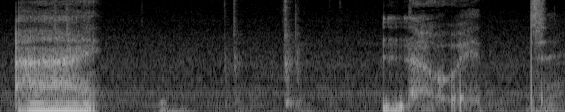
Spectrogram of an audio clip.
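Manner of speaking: hushed, breathy certainty; a whisper so the enemies won't hear; tense whisper. Real, not acted. Gamer creeping up on waiting enemies, whispered.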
